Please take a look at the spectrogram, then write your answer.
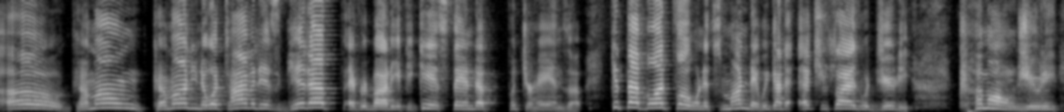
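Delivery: loud, high exercise-leader rallying; playful workout hollering, building to the last command; hype-up call. Pretend. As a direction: rouse the whole room to get moving. Rousing everybody for exercise with Judy.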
